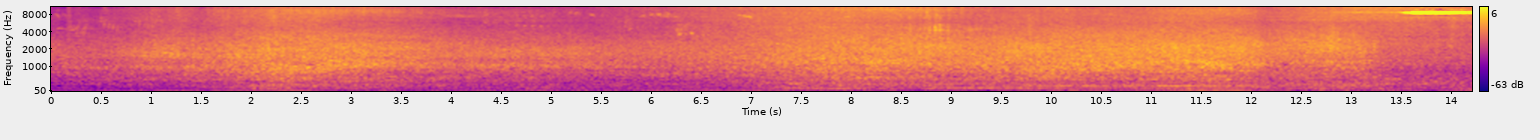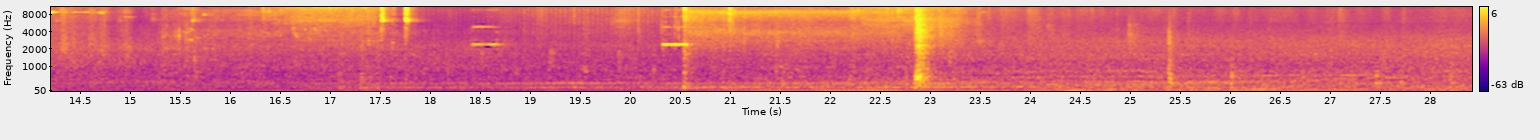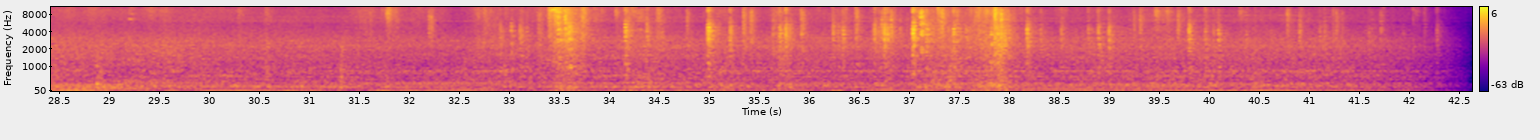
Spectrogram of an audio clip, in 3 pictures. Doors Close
15.3s 23.7s

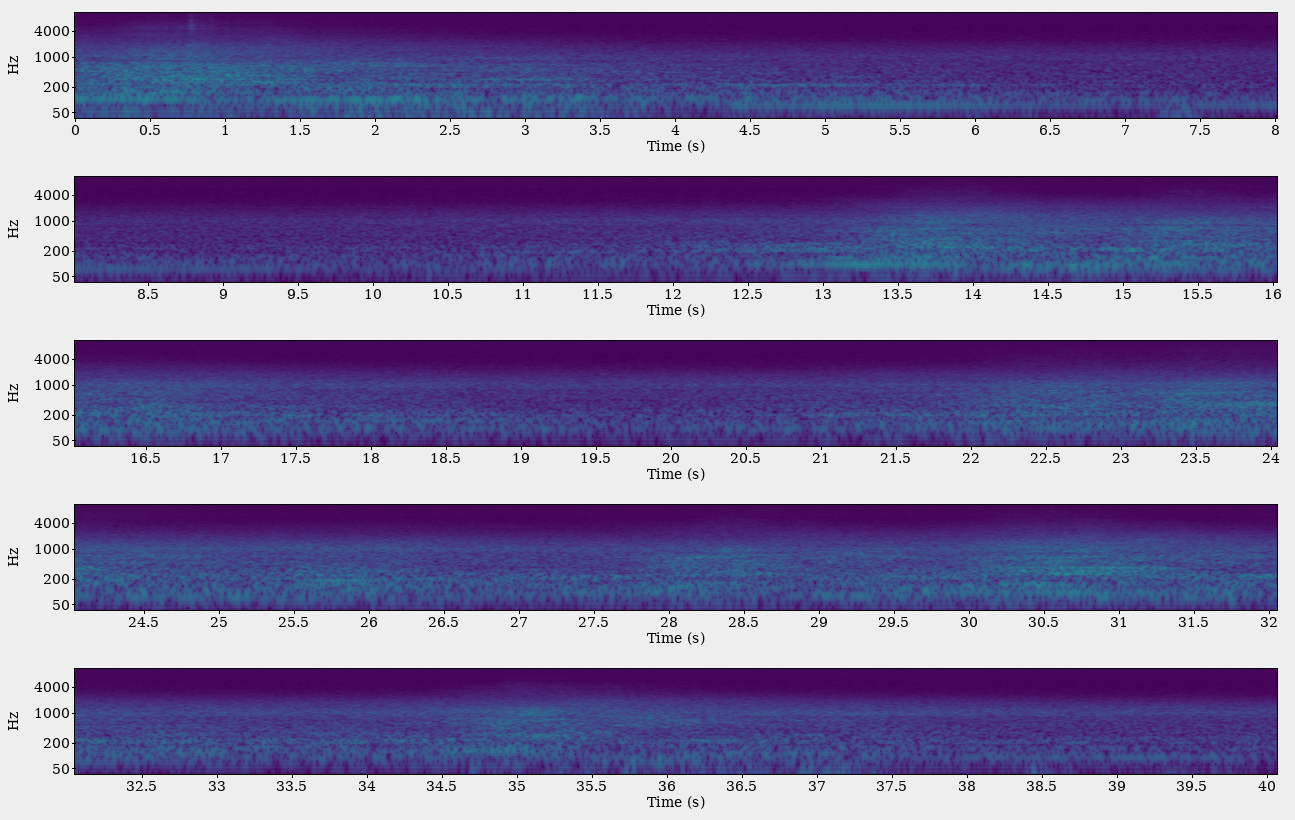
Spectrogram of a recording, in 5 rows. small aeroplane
0.0s 8.5s, 20.8s 40.0s

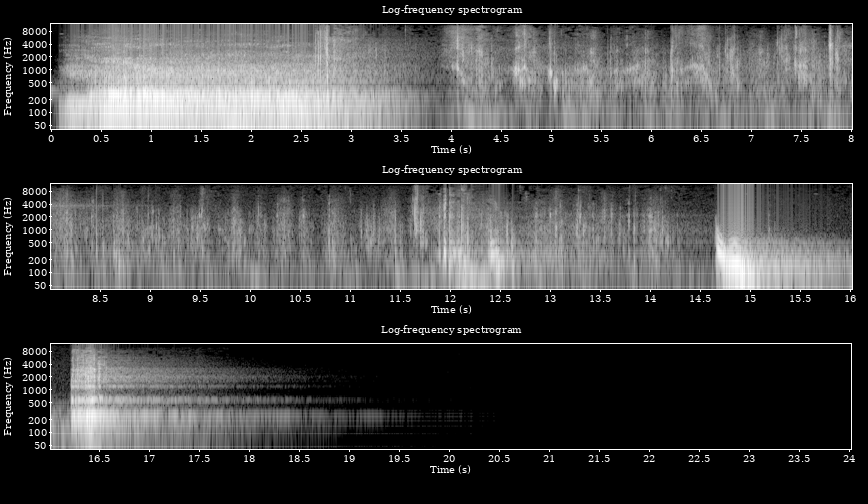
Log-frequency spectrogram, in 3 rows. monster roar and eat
0.1s 15.6s, 16.2s 17.3s

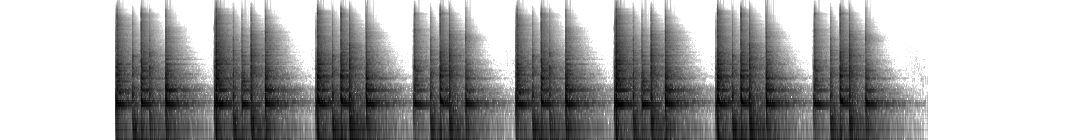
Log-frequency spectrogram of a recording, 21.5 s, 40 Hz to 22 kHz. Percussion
2.3s 17.8s

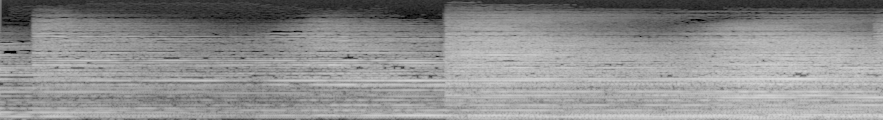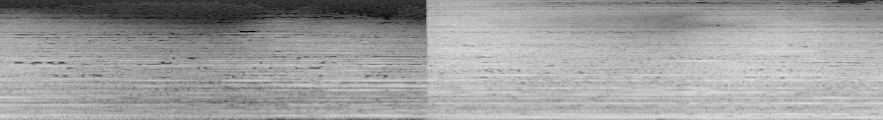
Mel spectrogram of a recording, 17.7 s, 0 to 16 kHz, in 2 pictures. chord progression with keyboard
12.4s 17.6s

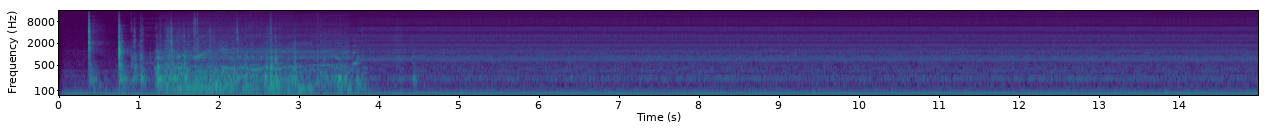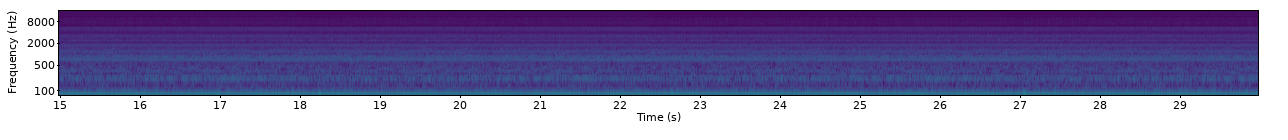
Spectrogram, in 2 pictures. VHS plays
0.4s 4.6s

